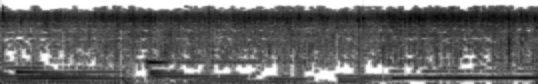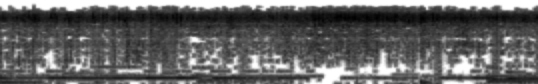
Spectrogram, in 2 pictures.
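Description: Chopped onion and diced bell pepper sizzling in hot oil in a frying pan as they are stirred with a silicone spatula, a steady hiss, over soft background music with long held notes.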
